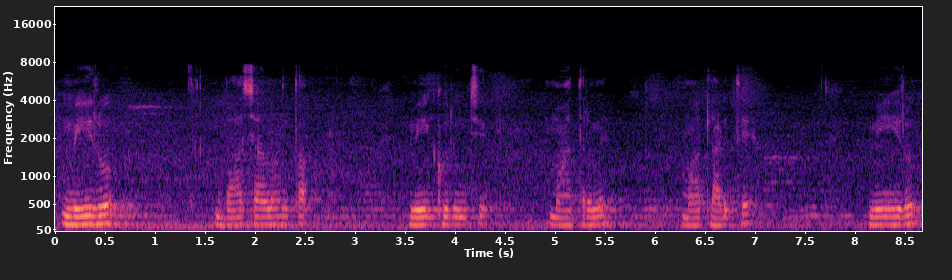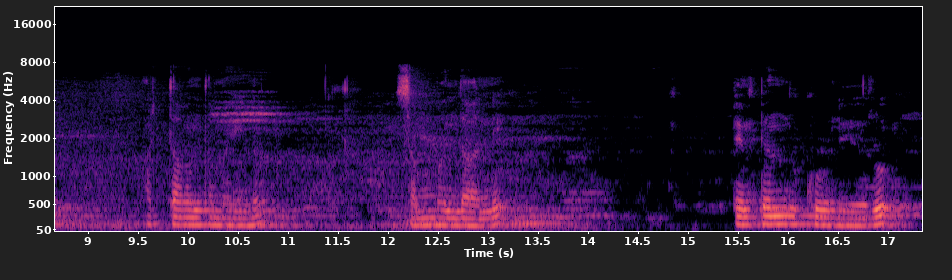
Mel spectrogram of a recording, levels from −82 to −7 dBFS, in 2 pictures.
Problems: low volume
